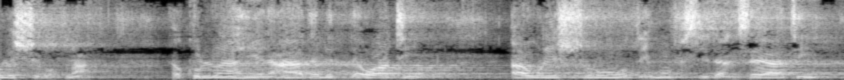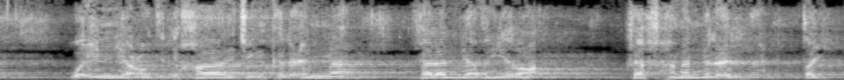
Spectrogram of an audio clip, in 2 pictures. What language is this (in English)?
Arabic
